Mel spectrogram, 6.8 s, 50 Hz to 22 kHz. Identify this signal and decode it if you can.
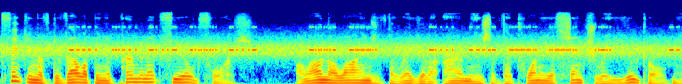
Hellschreiber (Feld-Hell, 122.5 baud), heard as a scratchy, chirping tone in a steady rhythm, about 1950 Hz, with radio static, a narrow filter and speech in English. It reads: F7WCH DE LA5SI …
